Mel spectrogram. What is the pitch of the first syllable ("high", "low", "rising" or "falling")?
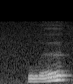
rising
